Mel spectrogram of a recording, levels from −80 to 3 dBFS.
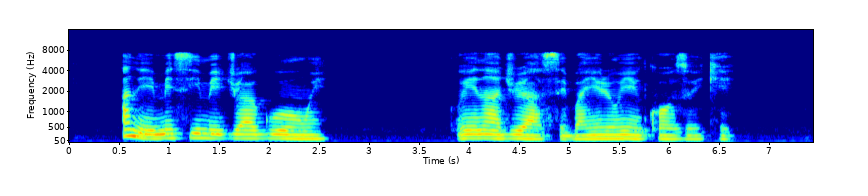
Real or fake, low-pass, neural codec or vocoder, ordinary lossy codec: real; 7.2 kHz; none; none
